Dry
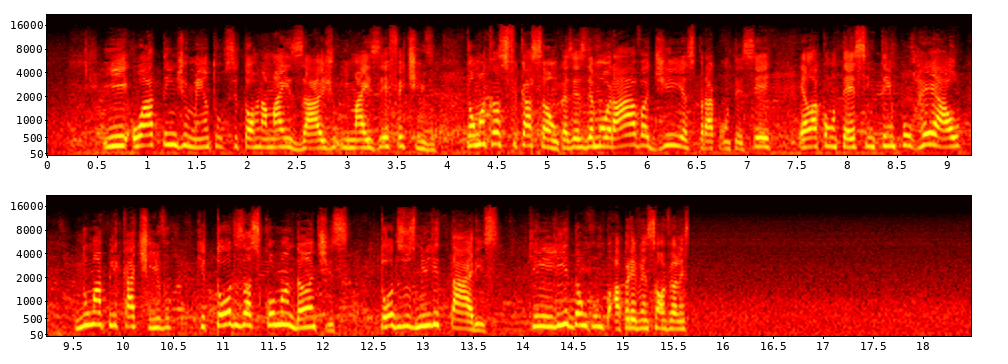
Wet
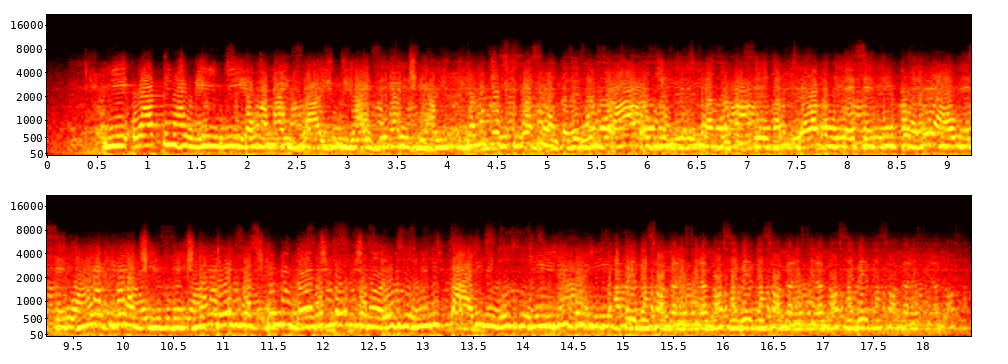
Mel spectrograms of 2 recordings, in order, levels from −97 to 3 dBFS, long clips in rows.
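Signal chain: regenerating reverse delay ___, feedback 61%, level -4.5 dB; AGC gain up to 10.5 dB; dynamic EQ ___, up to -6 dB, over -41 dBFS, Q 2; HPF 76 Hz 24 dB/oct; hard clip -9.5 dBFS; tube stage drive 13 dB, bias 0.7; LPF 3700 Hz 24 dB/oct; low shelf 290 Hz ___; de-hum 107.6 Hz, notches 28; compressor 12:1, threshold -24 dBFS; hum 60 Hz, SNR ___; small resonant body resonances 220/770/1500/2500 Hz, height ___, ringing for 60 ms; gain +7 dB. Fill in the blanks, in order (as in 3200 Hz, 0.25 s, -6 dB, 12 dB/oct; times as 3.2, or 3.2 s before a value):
0.58 s, 110 Hz, +9.5 dB, 32 dB, 6 dB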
